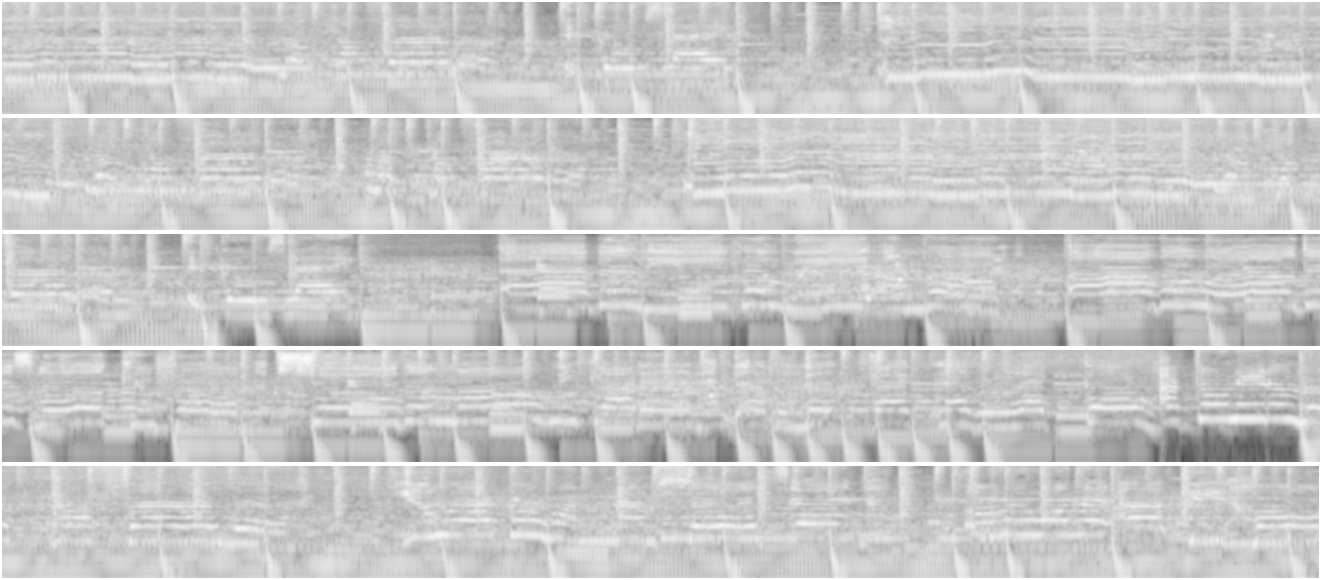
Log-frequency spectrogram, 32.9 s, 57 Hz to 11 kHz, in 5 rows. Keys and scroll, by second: 1.1 space, 19.9 0, 20.4 space, 20.6 1, 20.9 2, 22.0-25.0 typing, 25.2 Return.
